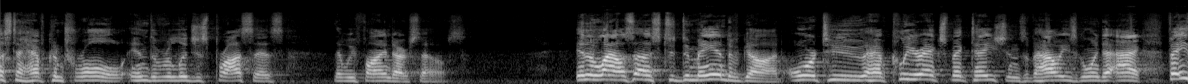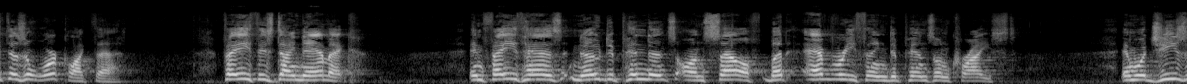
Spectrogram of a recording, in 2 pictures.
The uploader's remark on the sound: Recorded on May 14, 2023 in the 8:15 am Worship Service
